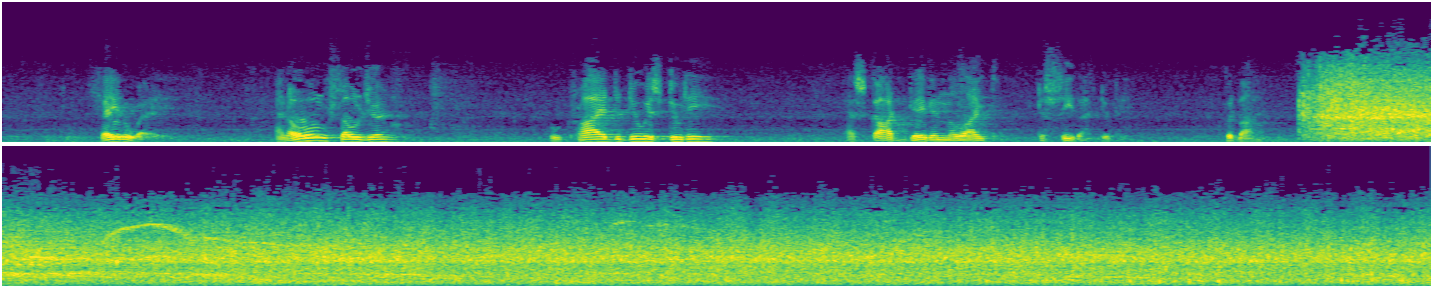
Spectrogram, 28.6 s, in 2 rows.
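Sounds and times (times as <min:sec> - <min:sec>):
speech: 0:01.0 - 0:01.6, 0:02.7 - 0:04.0, 0:05.5 - 0:07.2, 0:08.4 - 0:11.3, 0:12.2 - 0:12.8
audience applause and cheering: 0:13.0 - 0:28.5.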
